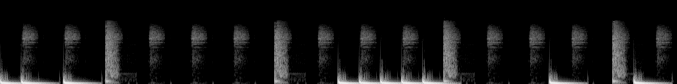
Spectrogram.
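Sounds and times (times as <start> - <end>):
dark kick drum in a drum loop: 0.0 - 1.0, 3.4 - 4.6, 5.5 - 6.7
snare drum in a drum loop: 0.0 - 1.3, 2.8 - 4.7, 5.3 - 6.7
hi-hat in a drum loop: 0.0 - 6.7.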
